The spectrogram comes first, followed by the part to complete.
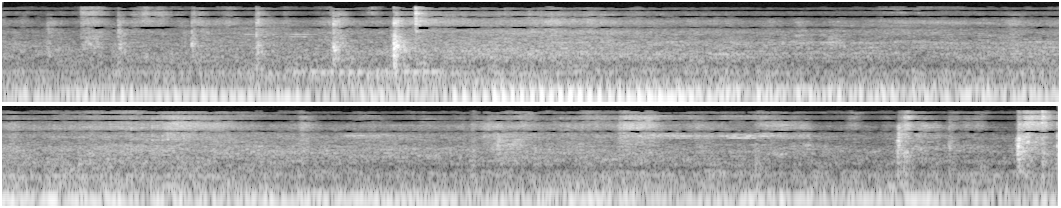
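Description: Steady low background rumble, swelling for about a second a few seconds in, with a single short click about two seconds in.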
